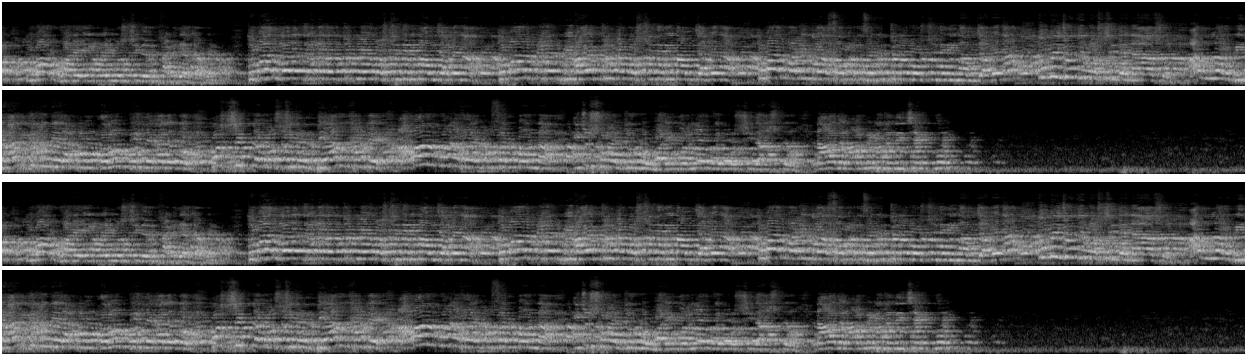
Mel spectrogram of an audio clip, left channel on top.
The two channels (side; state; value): both; identical; correlation 1.00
